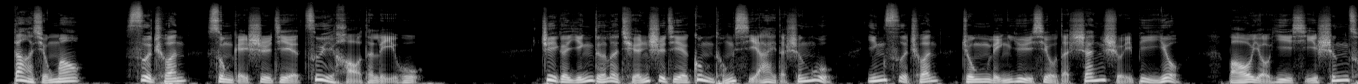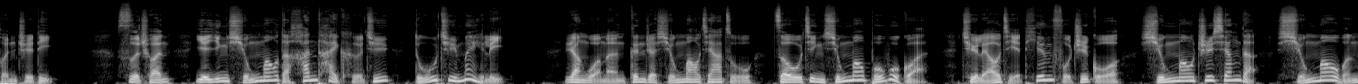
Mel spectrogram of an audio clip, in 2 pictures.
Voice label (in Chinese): 项目介绍, 投标解说, 熊猫博物馆招投标片配音稿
